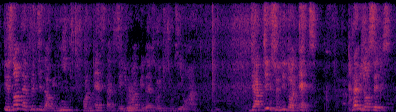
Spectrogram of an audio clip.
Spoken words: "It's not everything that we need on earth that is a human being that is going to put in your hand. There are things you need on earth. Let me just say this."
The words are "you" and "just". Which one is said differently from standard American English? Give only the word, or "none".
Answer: none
